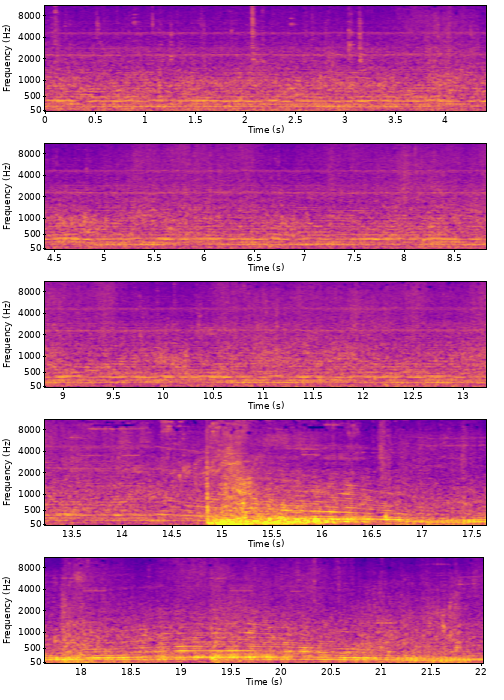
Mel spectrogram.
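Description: A small motor hums steadily as a bike rolls over rough ground.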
